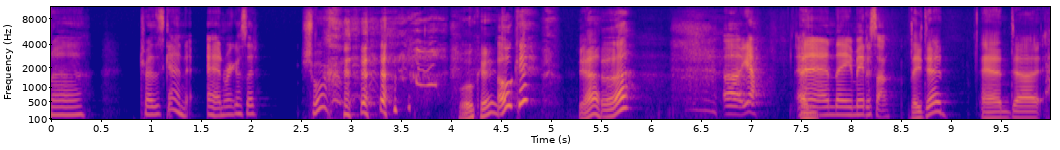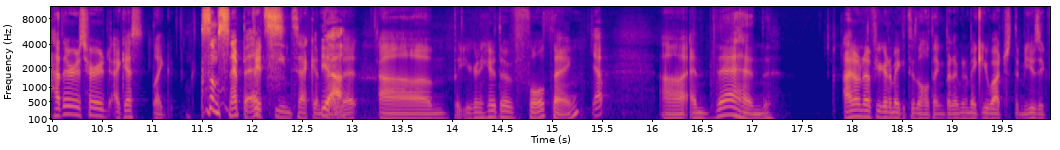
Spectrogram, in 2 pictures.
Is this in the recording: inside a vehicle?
no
